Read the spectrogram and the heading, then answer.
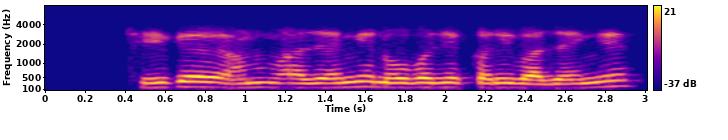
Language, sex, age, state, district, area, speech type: Hindi, male, 45-60, Rajasthan, Karauli, rural, conversation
